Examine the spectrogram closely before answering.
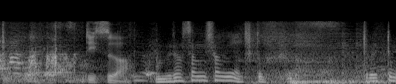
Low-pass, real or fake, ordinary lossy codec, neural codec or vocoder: none; fake; none; codec, 16 kHz, 0.9 kbps, LongCat-Audio-Codec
